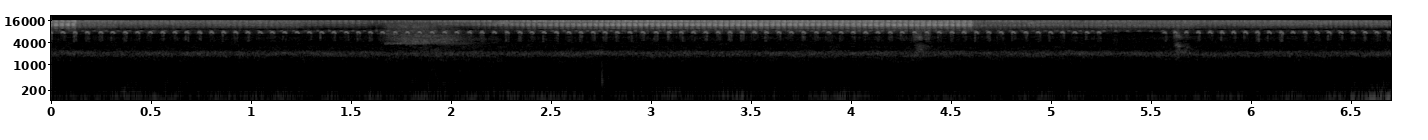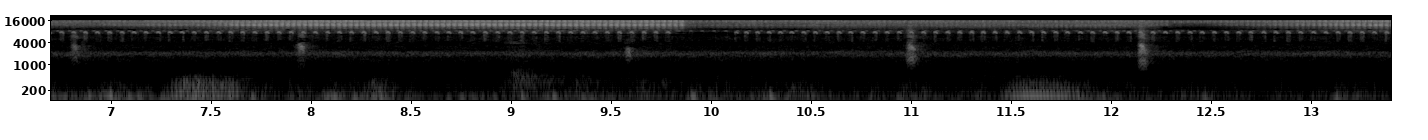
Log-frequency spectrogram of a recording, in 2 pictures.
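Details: American bison cows and calves, a herd of 125 cow-calf pairs in the Gravel Pit herd, being moved after rain onto tame pasture before winter; low grunts come in scattered bursts, several close together midway, over steady high insect-like tones and faint clicks.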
